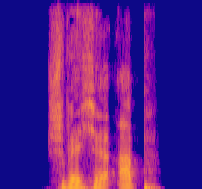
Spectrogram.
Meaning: inflection of abschwächen: 1. first-person singular present 2. first/third-person singular subjunctive I 3. singular imperative
- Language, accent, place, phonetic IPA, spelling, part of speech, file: German, Germany, Berlin, [ˌʃvɛçə ˈap], schwäche ab, verb, De-schwäche ab.ogg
